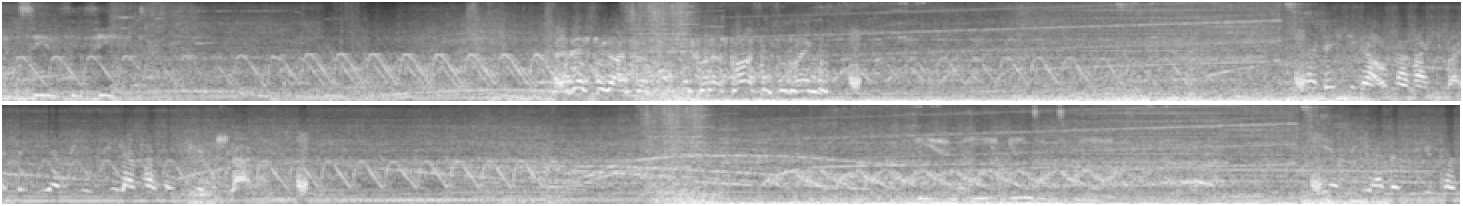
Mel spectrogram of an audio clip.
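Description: A police siren wails nearby.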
